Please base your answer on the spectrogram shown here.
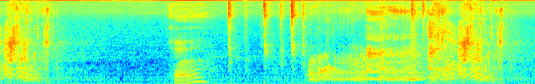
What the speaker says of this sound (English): Here is a poodle, a toy poodle, the original pitch.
